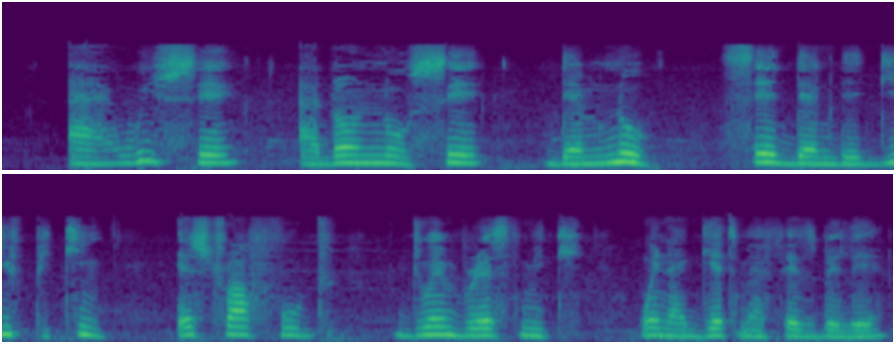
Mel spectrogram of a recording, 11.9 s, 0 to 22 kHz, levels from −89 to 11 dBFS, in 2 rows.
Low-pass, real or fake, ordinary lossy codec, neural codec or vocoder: 19.8 kHz; real; AAC, 24 kbps; none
